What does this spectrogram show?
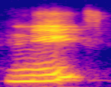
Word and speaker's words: knit: Nit the K is silent knit.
